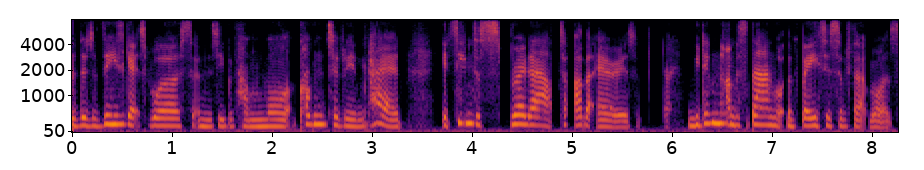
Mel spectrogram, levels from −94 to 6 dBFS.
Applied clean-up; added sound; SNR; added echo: neural diffusion model UNIVERSE++.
